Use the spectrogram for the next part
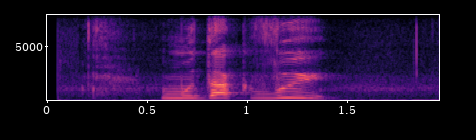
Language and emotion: Russian, angry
